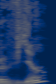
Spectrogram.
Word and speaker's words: viens: Je viens Final S not pronounced, okay? And when you combine this IEN, you get this yen, yen.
